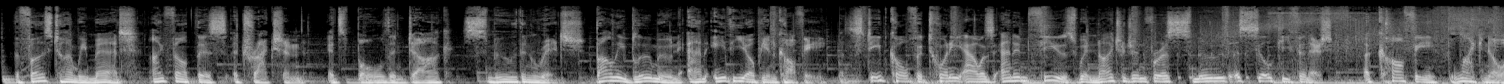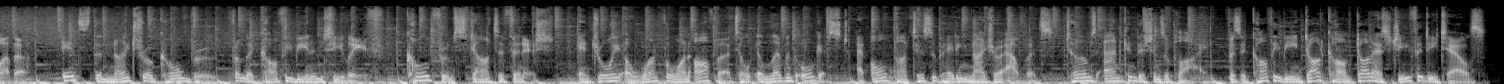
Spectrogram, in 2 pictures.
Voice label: Asian English; The Coffee Bean And Tea Leaf Intro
